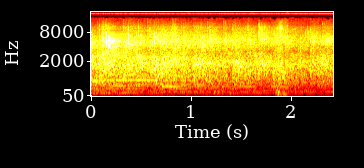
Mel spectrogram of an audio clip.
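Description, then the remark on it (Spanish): An audience applauds, a dense, steady wash of many hands clapping at an even loudness for a couple of seconds, with no voices speaking over it. “Ah, ah un amigo mío, por favor, denle un fuerte aplauso.”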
